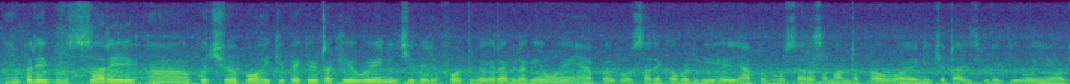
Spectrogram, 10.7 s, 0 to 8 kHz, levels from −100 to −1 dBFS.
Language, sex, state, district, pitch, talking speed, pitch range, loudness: Hindi, male, Bihar, Jamui, 130 Hz, 250 wpm, 125-135 Hz, -19 LUFS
